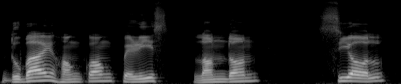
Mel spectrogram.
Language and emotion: Assamese, neutral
